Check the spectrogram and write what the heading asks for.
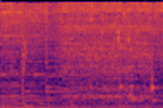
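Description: Water runs steadily from a tap, a continuous splashing gush with small bubbling variations and no voices.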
